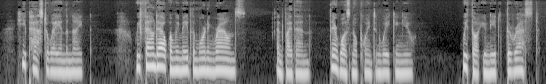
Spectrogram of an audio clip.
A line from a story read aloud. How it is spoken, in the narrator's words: A nurse said kindly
